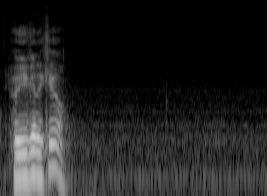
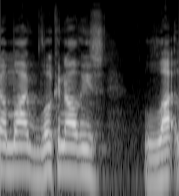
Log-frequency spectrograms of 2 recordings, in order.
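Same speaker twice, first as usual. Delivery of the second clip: usual speaking voice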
